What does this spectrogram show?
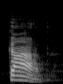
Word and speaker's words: काँध: छुट्टै उच्चारण गर्दा ध सग्लो उच्चारण भयो। काँध भन्दा त्यहाँ आधा उच्चारण जस्तो लाग्छ अथवा हलन्त उच्चारण भएको हुन्छ।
